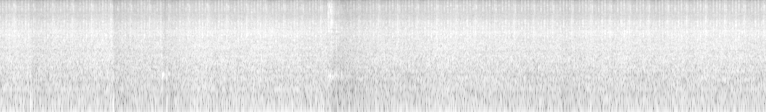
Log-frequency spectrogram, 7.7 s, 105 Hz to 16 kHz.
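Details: Dodge Grand Caravan 3.6 V6 idling while warming up during a coolant change and air bleed, cooling system open, before the thermostat opens: even idle hum with a faint fan whoosh behind it, no knocks or misfires; steady, healthy normal idle.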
